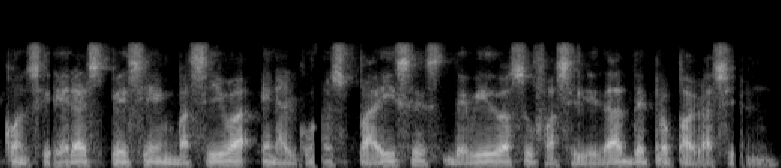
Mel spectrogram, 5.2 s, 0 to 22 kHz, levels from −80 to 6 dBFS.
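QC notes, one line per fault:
0.34–0.47 s, lost AMR speech frames: a brief warble right before "especie invasiva en", from about 20 ms of missing audio. The decoder repeats the last pitch and spectral envelope at lowered gain, so the spectrogram shows a short smeared, repeated harmonic slice and the waveform a small envelope dip.
2.09–2.20 s, lost AMR speech frames: between "especie invasiva en" and "países debido a su", 60 ms is concealed. The sound drops to near silence within two frames as gain falls. Frozen harmonics thin out and the waveform tapers before a weak restart.
4.90–5.00 s, lost AMR speech frames: about 60 ms of losses are scattered over 100 ms, with the longest run 40 ms. This gives a stuttery flutter. The spectrogram shows broken, repeated stripes and the waveform two quick dips, laid over the light 12.65 kbit/s AMR-WB coding of the clip.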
